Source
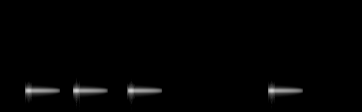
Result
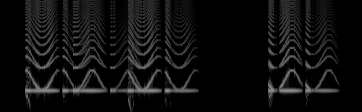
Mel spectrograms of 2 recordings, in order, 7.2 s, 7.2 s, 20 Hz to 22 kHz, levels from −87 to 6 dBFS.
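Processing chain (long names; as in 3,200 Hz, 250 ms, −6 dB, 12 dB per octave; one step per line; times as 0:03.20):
adaptive Wiener filter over 25 samples
downward compressor 5 to 1, threshold −30 dBFS, peak gain reduction 15 dB
sample-and-hold swept by an LFO 24×, swing 60% 1.5 Hz
on a send: single-tap delay 740 ms −11 dB
on the sum: gain into a clipping stage and back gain 30 dB
brickwall limiter −35.5 dBFS, peak gain reduction 40 dB
high-pass filter 720 Hz 6 dB per octave
level +3.5 dB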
